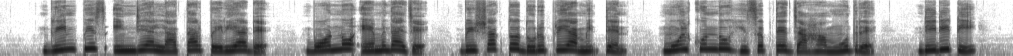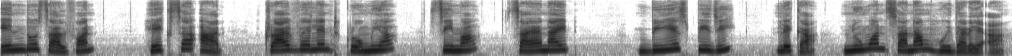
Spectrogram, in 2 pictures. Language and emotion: Santali, neutral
